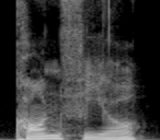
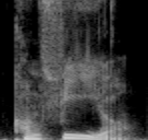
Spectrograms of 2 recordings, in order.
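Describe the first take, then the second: First: The stress is not on the i syllable. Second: The stress is on the i syllable. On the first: The speaker calls it wrong. "if you said confío, it wouldn't be understood" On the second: The speaker calls it right. "you're stressing the pronunciation over the I"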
